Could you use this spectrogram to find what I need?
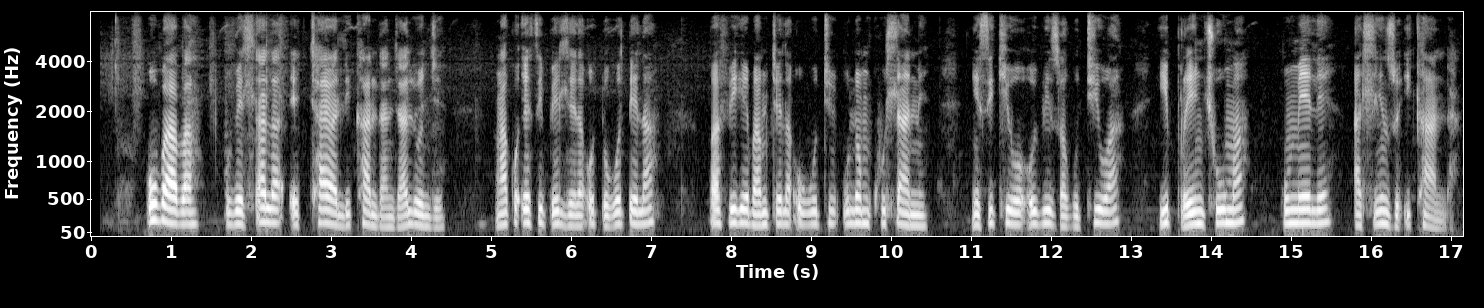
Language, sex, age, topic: North Ndebele, female, 25-35, health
